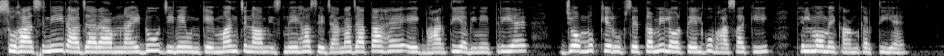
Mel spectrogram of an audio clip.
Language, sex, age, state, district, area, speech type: Hindi, female, 30-45, Madhya Pradesh, Betul, urban, read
